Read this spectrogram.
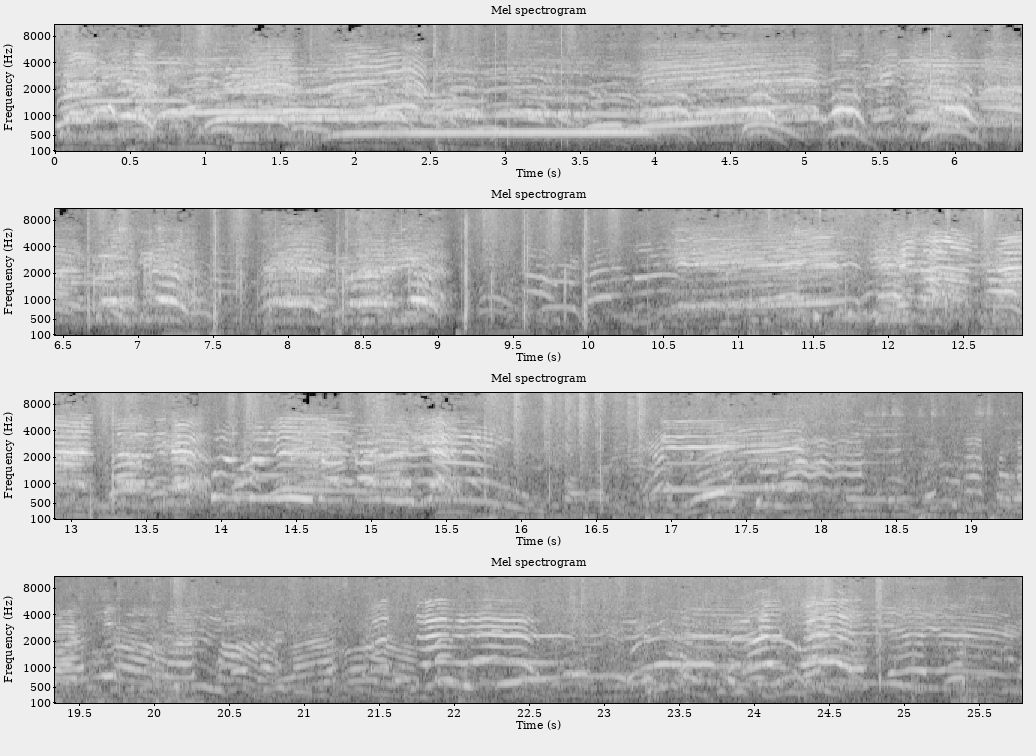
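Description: Young girls chant a cheer together loudly and close by.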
